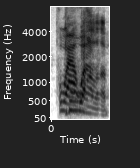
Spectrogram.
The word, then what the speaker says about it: Puyallup: Kendra in Puyallup. Puyallup, Washington. So, am I saying it wrong? Puyallup.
